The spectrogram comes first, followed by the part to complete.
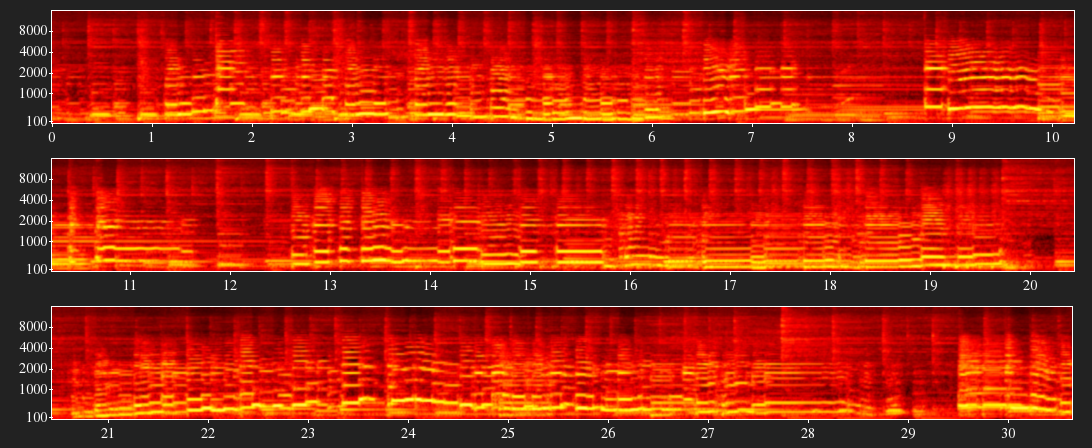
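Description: Electric guitar playing an improvised-sounding lead line, many notes bent so the pitch glides up and down, with a steadier lower part beneath it.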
